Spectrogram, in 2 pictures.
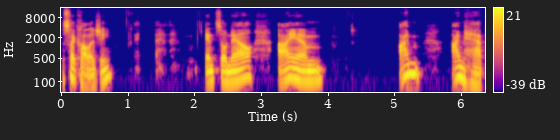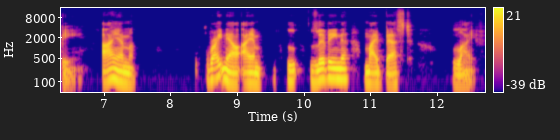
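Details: Real, unedited speech of an adult man who stutters. Onset was at age five, when shock/trauma from a German Shepherd attack dropped his fluency to 0%. He reports blocks in which he turns red and stops breathing. Stuttering.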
